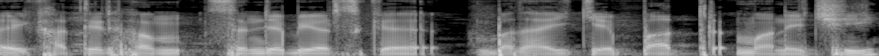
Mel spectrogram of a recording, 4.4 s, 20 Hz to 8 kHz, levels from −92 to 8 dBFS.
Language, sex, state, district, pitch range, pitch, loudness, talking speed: Maithili, male, Bihar, Saharsa, 85-95 Hz, 90 Hz, -19 LUFS, 150 wpm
